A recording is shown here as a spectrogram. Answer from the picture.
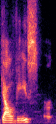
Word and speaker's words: Galvis: Is that I found out this year his name is pronounced Galvis, and it ruined my life.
